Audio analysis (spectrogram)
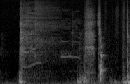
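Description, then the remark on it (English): A voice imitates a bookshelf shaking from three cats climbing inside it, with a few rough, uneven bursts of rattling and thumping, separated by a faint, wavering tone in between. “All three cats have congregated inside the bookshelf, and I just hear, and it's the whole bookshelf shaking.”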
